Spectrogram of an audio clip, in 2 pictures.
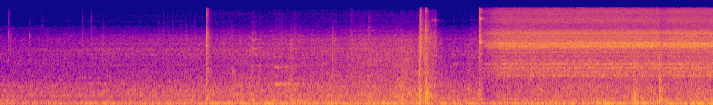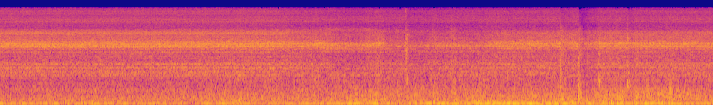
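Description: A train running on the rails: a steady low rumble with a few single clicks, growing louder. About ten seconds in, a loud, steady high-pitched hiss and squeal sets in and holds.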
